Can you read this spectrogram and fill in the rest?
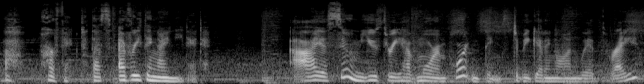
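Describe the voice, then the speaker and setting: Composed, lower-voiced female medic. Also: lively intonation, moderate pace, music in the background. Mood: composed, teasing. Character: composed, teasing adult female underground medic. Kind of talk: scripted video game cutscene dialogue.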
